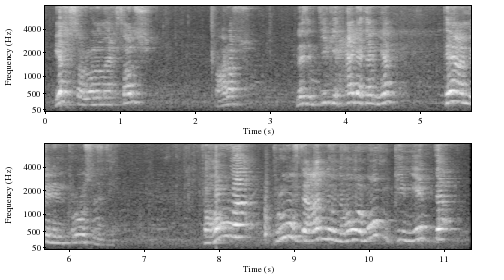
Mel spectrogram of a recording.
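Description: Lively intonation comes through over light background noise and audible room echo. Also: man. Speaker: lecturer. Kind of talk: lecture. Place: hall.

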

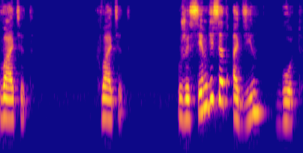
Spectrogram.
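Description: Over a quiet background, a woman speaks at a very slow pace with long, frequent pauses. Her voice is fairly low and dark and mellow in tone, with ordinary pitch variation. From Russia. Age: 30s. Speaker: video blogger; vlogger. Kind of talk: political monologue to camera. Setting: recorded at night at home. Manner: animated. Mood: earnest, emotional political appeal. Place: home room. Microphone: phone near.

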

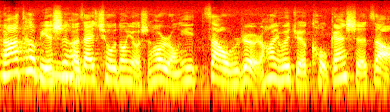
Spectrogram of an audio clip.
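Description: A woman talks at a very fast pace with very wide pitch swings and fairly high pitch. Light background noise is present. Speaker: traditional Chinese medicine doctor. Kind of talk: TV talk show expert explanation. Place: studio. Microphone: lapel.

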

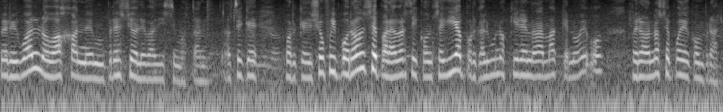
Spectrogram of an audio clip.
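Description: A woman with a Rioplatense accent and a high pitch talks at a fairly quick pace with ordinary pitch variation, in a dry sound with no echo and light background noise. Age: 60s. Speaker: retiree running a second-hand stall; interviewee. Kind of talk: street interview; interview answer. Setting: garage shop at home. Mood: matter-of-fact, somewhat weary. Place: street. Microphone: handheld.

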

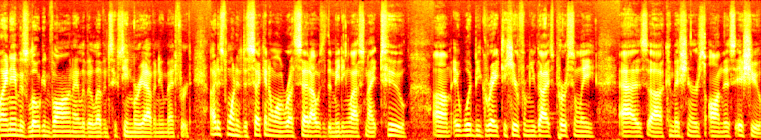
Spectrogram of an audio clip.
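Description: In a dry sound with no echo, a man talks at a fairly quick pace with fairly even intonation. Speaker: county commissioner. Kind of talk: formal meeting. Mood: mildly frustrated, sarcastic. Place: hall. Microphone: podium.

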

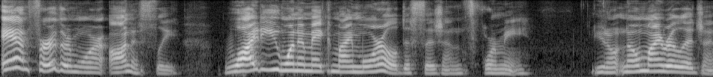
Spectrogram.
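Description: A woman's bright, sharp voice at a moderate pace, with very wide pitch swings and big shifts in loudness over a quiet background. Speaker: YouTuber. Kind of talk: personal vlog monologue; opinion commentary vlog. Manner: earnest, emotional. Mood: earnest, frustrated. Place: home room. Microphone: handheld.

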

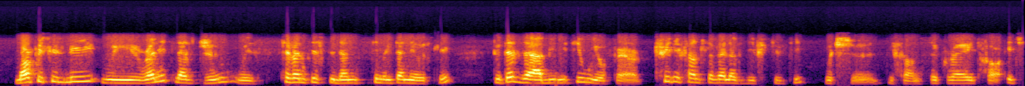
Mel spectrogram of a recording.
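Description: A man with a French accent speaks at a fairly quick pace, his fairly high pitch carrying lively intonation. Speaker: conference speaker. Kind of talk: conference talk. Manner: halting.

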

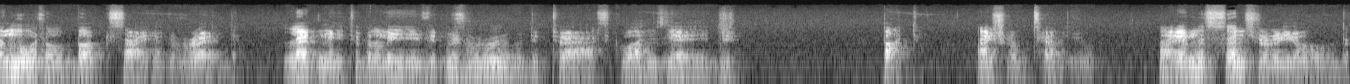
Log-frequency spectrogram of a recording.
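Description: In a put-on character voice, a man speaks raspy and very deep at a very slow pace, with long, frequent pauses. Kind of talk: ASMR roleplay. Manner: possessive, menacing yet tender, regal.

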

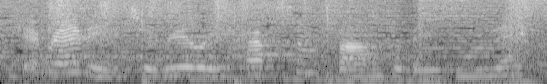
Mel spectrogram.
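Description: With loud music in the background, a woman talks at a moderate pace. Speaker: fitness instructor. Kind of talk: workout instruction.

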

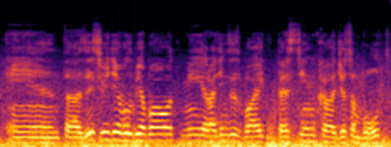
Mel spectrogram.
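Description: A man's fairly slow speech, dry with no echo, against noticeable background noise. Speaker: e-bike vlogger. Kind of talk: casual vlog chat. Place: beach. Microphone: phone near.

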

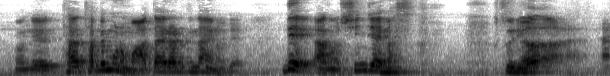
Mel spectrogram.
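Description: At a moderate pace, a man's speech carries audible room echo. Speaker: book talk host. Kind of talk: storytelling commentary. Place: home room.

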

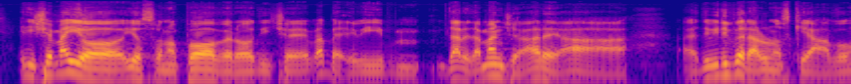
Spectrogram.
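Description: A man's lively intonation stands out over a quiet background. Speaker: speaker. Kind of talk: panel debate. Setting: theatre stage with audience. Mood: amused, storytelling. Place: stage. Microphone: handheld.

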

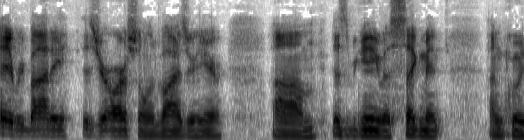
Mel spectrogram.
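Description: Male speech over a quiet background. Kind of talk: casual tutorial commentary. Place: workshop.

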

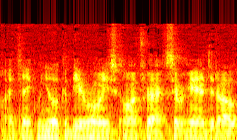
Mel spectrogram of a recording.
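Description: Light background noise accompanies a man as he speaks. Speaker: hockey commentator vlogger. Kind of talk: commentary. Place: home room. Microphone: webcam.

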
